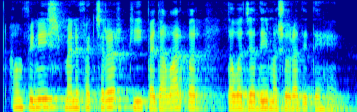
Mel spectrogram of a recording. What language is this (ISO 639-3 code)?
urd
